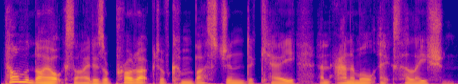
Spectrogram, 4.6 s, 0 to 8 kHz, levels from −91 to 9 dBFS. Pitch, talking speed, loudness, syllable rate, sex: 120 Hz, 145 wpm, -19 LUFS, 5.4 syllables/s, male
